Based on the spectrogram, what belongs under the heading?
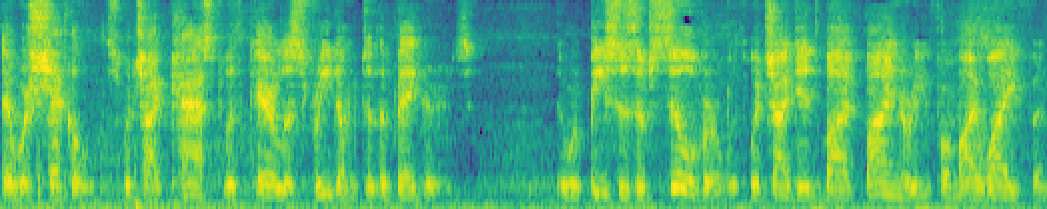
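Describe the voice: Someone is doing plain reading aloud.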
